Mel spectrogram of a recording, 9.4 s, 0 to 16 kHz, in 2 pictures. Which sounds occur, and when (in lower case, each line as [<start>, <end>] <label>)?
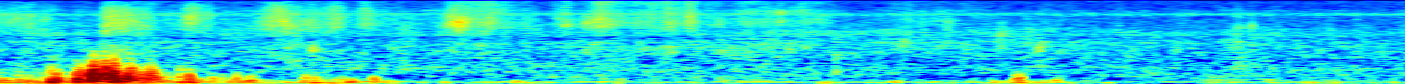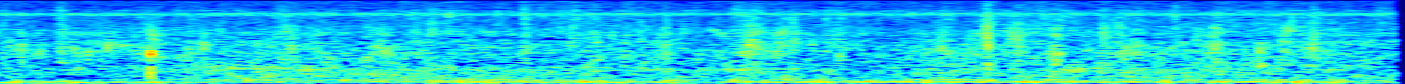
[0.00, 1.36] wind noise (microphone)
[0.00, 3.23] footsteps
[0.00, 9.35] background noise
[1.59, 1.80] wind noise (microphone)
[3.29, 3.58] wind noise (microphone)
[5.14, 5.24] tick
[6.03, 9.35] footsteps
